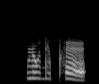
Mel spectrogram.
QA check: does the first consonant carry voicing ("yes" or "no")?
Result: yes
